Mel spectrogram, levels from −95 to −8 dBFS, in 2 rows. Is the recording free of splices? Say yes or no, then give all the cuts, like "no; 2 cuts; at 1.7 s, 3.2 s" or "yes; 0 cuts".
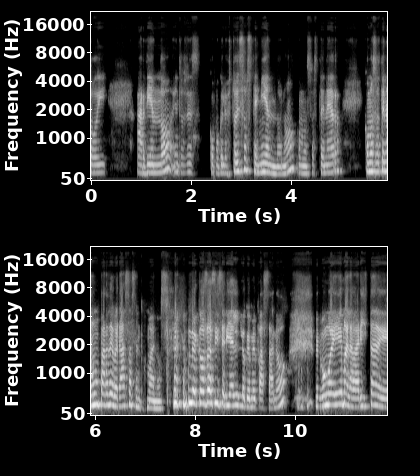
yes; 0 cuts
